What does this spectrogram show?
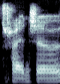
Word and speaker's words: Trijntje: I was like is your name your name's Tren show St or whatever and then she's like she pronounces in the door train I'm like okay okay and then anyway was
